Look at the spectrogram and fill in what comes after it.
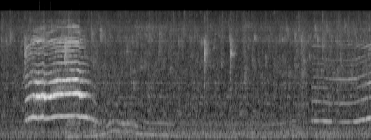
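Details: One loud, clear meow from a village cat at night, followed by a softer low falling tone and then a faint, thin meow near the end, with light background noise.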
